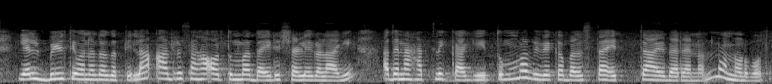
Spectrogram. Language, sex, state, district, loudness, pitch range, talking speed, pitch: Kannada, female, Karnataka, Bellary, -14 LUFS, 200-245 Hz, 165 wpm, 225 Hz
